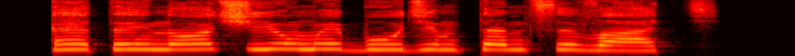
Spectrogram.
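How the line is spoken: High, mindless creature voice. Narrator (Russian): сказало существо высоким голосом, без малейшего признака разума

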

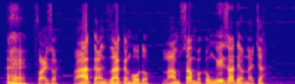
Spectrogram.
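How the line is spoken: Sudden realization, muttering. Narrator (Vietnamese): Thần toán đồng tàu giả thực vừa nghe vậy bèn sực tỉnh, lẩm bẩm

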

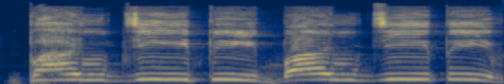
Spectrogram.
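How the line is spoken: Continuous screaming. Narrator (Russian): вопила она, не переставая

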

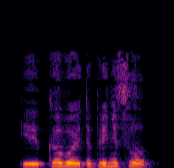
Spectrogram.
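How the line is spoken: Grim question. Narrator (Russian): спросил Дорс мрачно

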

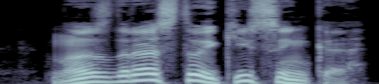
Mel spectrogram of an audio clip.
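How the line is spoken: Cheerful bellow, fat man. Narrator (Russian): весело гаркнул толстяк

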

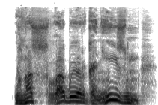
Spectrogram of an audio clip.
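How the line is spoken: Deep bass bark. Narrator (Russian): рявкнул басом Лохматый

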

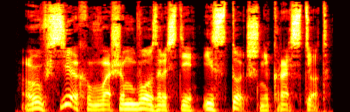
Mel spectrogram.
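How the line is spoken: Irritated mutter. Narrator (Russian): раздраженно буркнул Лукас

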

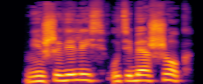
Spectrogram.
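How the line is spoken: Stern man. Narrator (Russian): строго проговорил мужчина

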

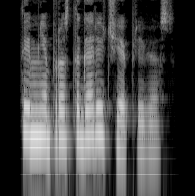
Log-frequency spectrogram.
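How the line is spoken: Cold retort. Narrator (Russian): холодно парировала

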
